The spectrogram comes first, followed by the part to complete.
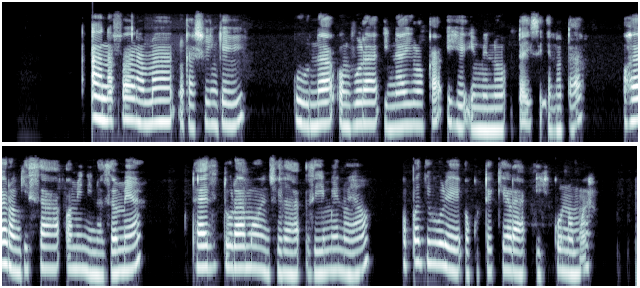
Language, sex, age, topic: Oshiwambo, male, 18-24, agriculture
